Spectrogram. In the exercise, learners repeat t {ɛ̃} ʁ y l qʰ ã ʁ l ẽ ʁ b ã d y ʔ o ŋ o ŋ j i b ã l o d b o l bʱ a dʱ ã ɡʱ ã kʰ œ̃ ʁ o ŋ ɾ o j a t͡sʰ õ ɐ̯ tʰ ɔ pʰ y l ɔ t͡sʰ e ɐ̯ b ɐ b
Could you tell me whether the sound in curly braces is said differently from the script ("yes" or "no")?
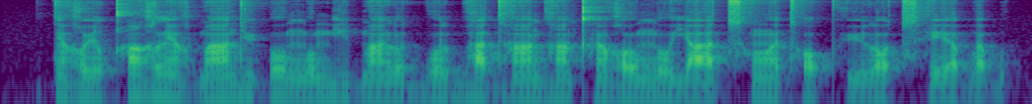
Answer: yes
